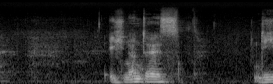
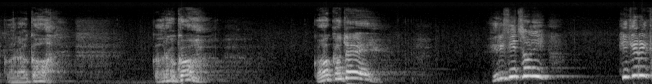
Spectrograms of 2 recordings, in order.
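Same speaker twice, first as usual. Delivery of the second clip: from plain to very high loud cry; building declamation; 13 semitones higher, 8 dB louder, much faster than usual. Acted. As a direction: climb to a crowing shout. Poet builds to crowing cry.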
